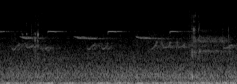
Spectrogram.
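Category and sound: bird, birds chirping outdoors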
